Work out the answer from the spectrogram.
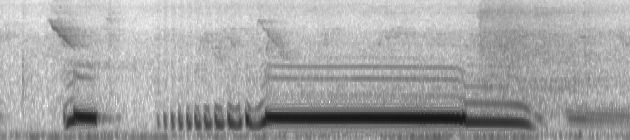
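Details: Pelung-type barbary dove singing vigorously in the countryside; a brief sharp note, a rapid stammering series of pulses, then one long even coo held about a second before dropping lower and fading.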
